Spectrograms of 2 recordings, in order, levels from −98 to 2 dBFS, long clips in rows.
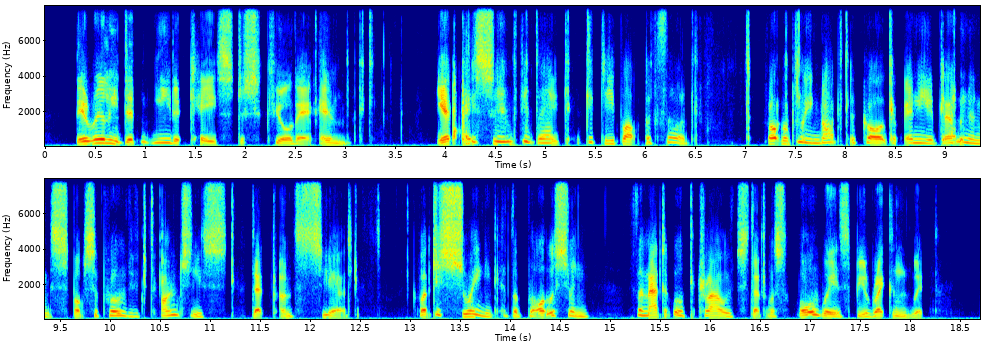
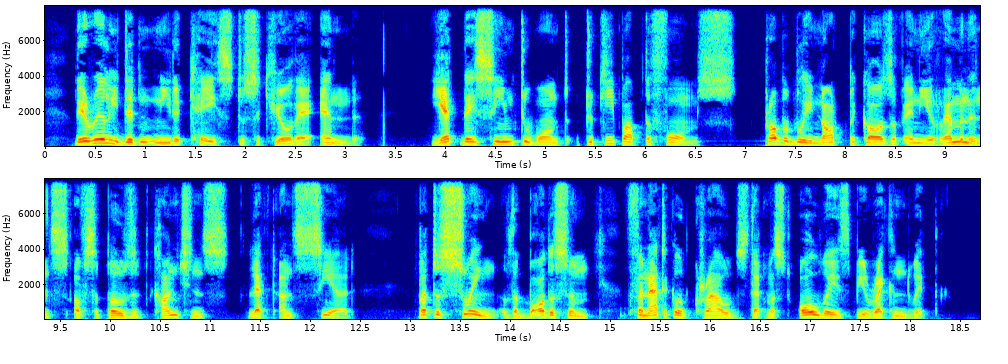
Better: second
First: noise reduction (neural diffusion model UNIVERSE++)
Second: none

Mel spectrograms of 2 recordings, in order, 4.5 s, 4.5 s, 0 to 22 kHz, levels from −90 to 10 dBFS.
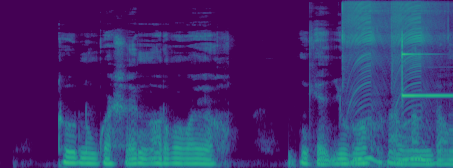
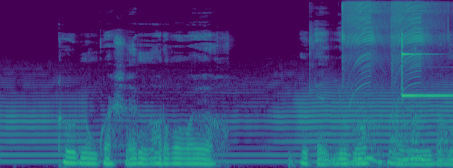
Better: first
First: none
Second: background sound (Trumpet); 12 dB below the speech

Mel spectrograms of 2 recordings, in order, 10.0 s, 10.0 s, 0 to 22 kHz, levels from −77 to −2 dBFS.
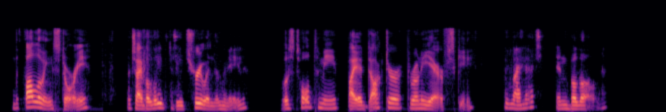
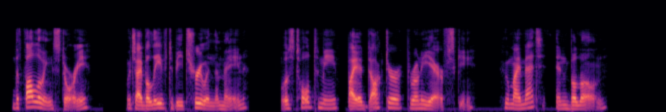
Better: second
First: noise reduction (neural mask model DeepFilterNet 3)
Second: none

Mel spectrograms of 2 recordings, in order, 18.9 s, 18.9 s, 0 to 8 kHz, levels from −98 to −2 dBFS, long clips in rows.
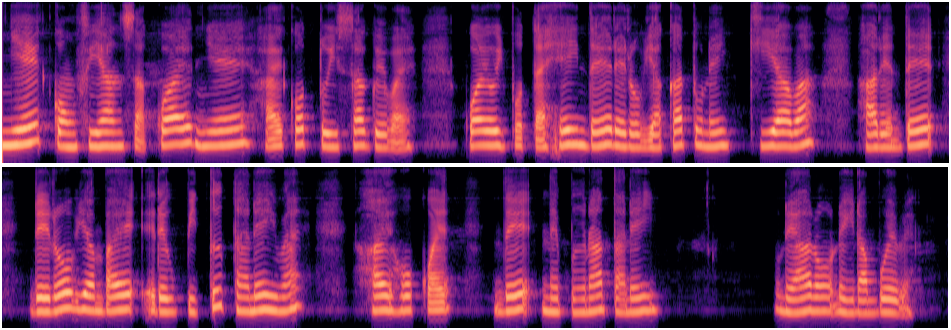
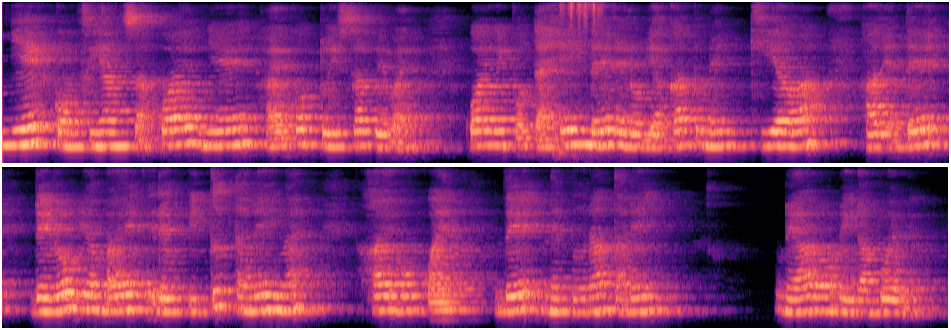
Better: first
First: none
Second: background sound (Rattle (instrument)); 14 dB below the speech // room echo; dies away in 1 s

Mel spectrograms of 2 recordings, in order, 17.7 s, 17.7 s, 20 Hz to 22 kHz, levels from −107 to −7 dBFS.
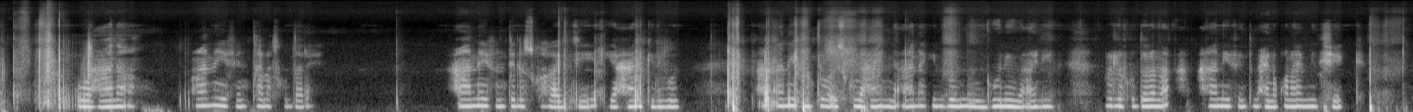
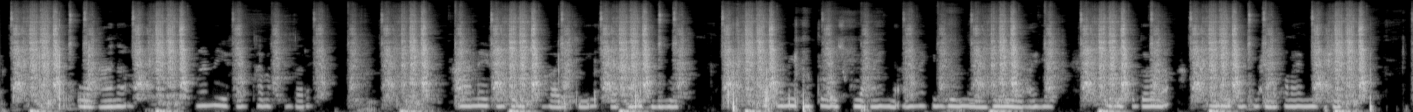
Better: first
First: none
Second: noise reduction (classical method Wiener filter)

